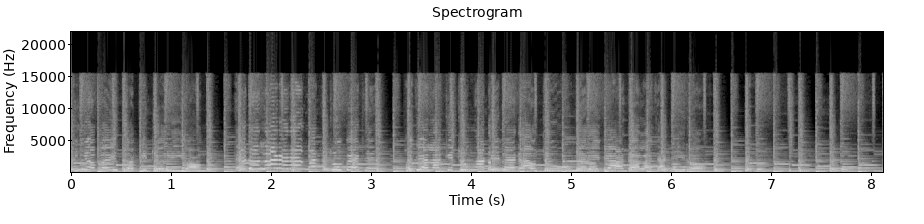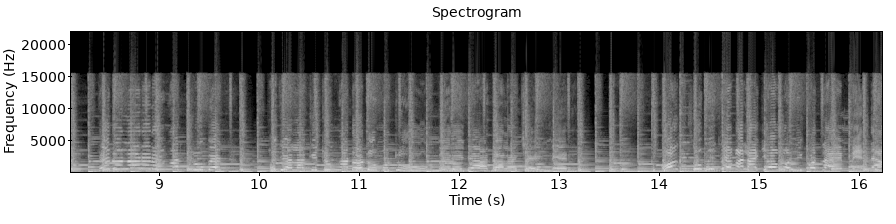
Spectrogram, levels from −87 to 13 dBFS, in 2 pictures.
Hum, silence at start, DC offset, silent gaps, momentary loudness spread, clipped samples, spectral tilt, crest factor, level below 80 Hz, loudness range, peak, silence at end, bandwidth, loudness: none; 0 s; 2%; none; 5 LU; 1%; -5 dB/octave; 8 dB; -14 dBFS; 2 LU; 0 dBFS; 0 s; 16.5 kHz; -9 LUFS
